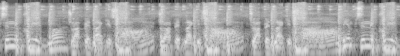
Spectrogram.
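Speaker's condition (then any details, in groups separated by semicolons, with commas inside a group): No condition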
